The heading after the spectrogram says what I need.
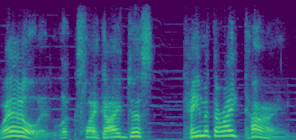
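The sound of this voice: Faint music plays behind a man doing a put-on character voice, high-pitched and at a moderate pace.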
